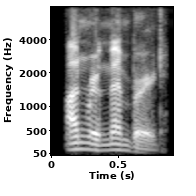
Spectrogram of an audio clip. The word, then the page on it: unremembered: American English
